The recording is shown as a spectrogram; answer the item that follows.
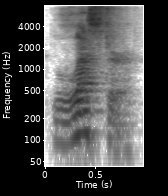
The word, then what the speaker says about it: Leicester: Oh, there's that word, that L word, Leicester. Although it should be Leicester, the way it's spelled, but Leicester Micro Models did 1/4800 back in the day.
